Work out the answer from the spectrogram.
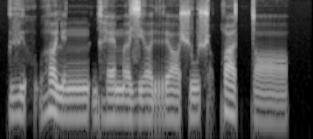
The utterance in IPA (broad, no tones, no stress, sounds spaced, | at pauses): vʲ u h ṵ ɦ ʌ lʲ ə nː ə̰ ɡʱ ɛ m ɜ zʲ ʌː rʲ ɒː ʃ u ʃ ṵ qʷ ɜ tː ɒː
